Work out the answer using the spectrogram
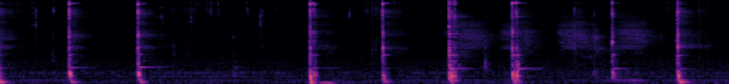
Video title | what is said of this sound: Doug Robinson - Father of clean climbing gives away the dirty secrets | hear the sound going down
